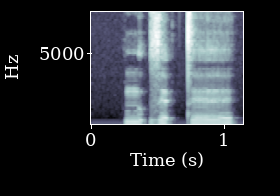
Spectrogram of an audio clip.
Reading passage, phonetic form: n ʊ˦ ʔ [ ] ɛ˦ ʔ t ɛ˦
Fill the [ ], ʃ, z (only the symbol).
z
